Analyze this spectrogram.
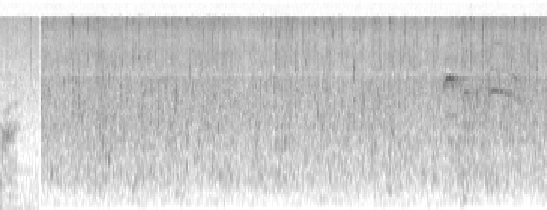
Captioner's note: water flowing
